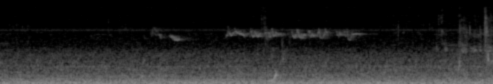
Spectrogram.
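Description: A small bird twittering high and warbling, briefly about two seconds in and again for a couple of seconds from about three and a half seconds, over a steady low background rumble.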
